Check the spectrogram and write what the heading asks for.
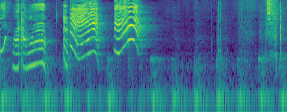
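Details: Pet parrot saying words like mummy and mithu: three rapid, high, swooping syllables in the first two seconds, then quiet with soft clicks. A rhythmic low hum runs throughout.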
